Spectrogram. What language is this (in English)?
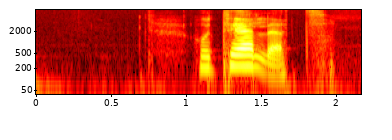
Swedish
